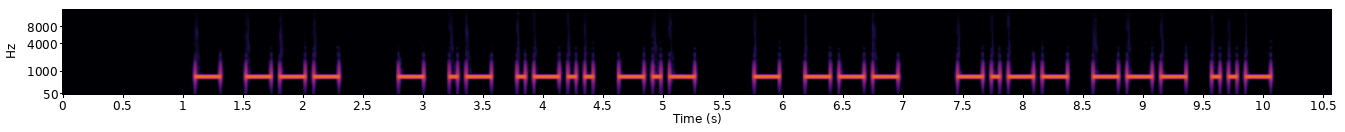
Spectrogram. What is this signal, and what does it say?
Morse code, heard as a keyed tone, about 17 wpm, 700 Hz. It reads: TO TALK TO YOU
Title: Sets of 5 Words Encore 17wpm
